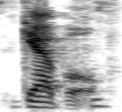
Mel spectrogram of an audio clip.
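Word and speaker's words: Gebel: your last name wrong it's g-e-b-e-l it's their last name so I believe it's gavel so the devil girl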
